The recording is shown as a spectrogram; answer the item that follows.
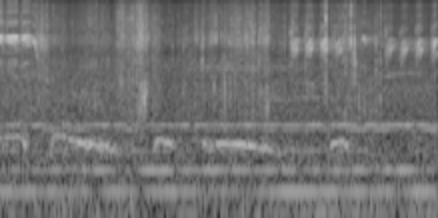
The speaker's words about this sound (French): Vous entendez non seulement des oiseaux et un bruit de fond, le vent. Et le ruisseau qui s'engouffre à travers ce dédale de chaos granitique.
